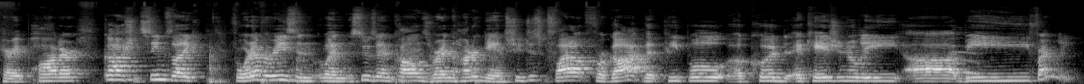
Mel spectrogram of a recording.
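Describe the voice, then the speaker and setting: A man's voice: fairly high pitch, normal speed, few pauses. A man co-hosting a casual podcast chat, rambling and restarting his sentences. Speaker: podcast co-host. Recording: roomy echo.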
